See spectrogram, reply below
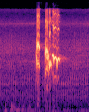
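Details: Sooty-headed bulbul, a lure call for wild bulbuls. One sharp chip is followed by a rich, gurgling, slurred flourish lasting less than half a second, with quiet low rumble around it.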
